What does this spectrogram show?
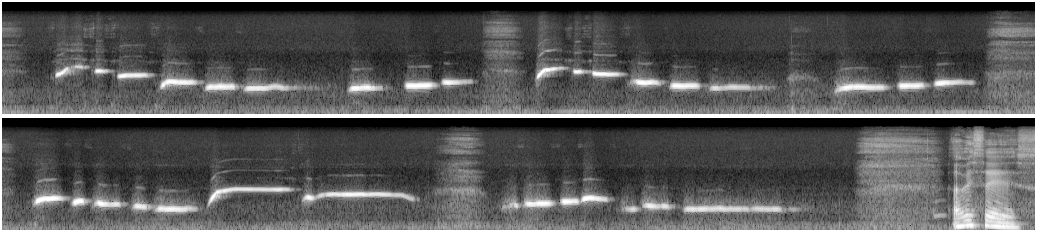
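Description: Someone whistles a slow melody up close, in short phrases that dip and glide, with audible breaths between them and a brief noisy burst near the end.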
